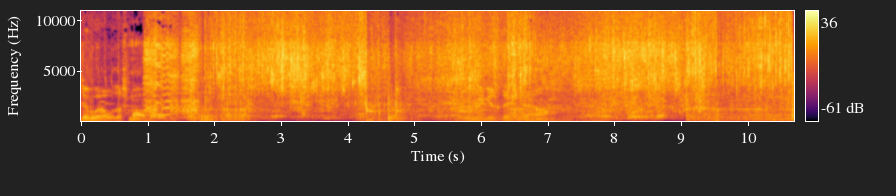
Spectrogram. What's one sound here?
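Water runs from a tap and splashes on metal.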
